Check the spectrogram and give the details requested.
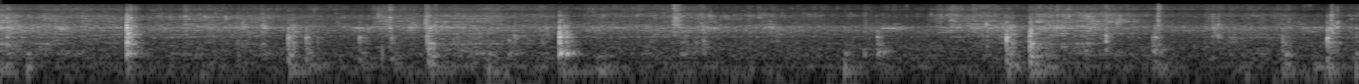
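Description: Chicken pieces with yogurt and ground spices frying in a nonstick pot while a spatula stirs them: a steady sizzle with irregular scrapes and knocks of the spatula against the pan. This is the bhuna stage, browning the meat and masala together.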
